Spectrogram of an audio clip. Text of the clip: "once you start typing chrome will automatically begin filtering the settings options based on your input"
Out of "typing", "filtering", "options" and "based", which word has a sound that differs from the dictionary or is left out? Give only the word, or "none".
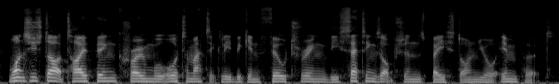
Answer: none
